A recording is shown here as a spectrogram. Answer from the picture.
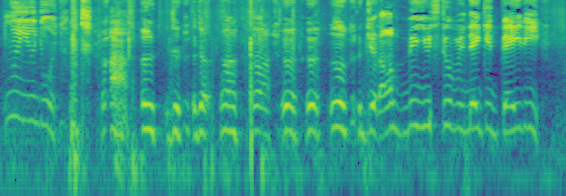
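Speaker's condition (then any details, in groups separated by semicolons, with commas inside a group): No condition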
